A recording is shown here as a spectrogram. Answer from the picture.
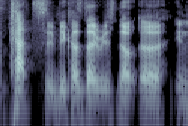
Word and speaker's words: katsu: And cut, if you want to pronounce it the Japanese way, you know, it's like and it's katsu because there is no in Japan.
